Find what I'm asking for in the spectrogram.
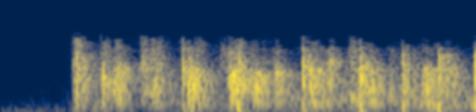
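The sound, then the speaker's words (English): Applause in the reception room of the Bahraini embassy after a Dance of the Seven Veils: dense clapping from many hands that starts abruptly and continues steadily. “The applause that rang through the reception room of the Bahrainian embassy was for Mrs. Peel, who had just completed the Dance of the Seven Veils for the Crown Prince, Ali.”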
